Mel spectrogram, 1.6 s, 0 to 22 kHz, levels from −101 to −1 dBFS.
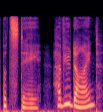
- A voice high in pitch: Yes, high, 210 Hz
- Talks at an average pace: Yes, average, 155 wpm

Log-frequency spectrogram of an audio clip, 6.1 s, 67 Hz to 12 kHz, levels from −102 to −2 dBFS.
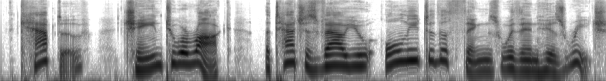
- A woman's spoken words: No, male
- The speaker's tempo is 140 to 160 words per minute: Yes, average, 150 wpm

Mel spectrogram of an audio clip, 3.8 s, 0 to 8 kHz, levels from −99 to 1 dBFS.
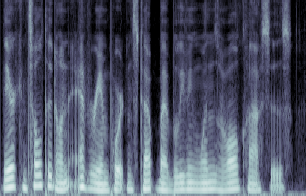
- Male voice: Yes, male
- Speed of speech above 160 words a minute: Yes, fast, 205 wpm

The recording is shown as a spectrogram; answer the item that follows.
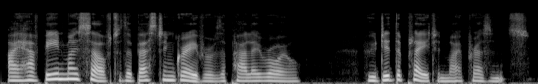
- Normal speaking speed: No, fast, 210 wpm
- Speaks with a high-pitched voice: No, medium, 175 Hz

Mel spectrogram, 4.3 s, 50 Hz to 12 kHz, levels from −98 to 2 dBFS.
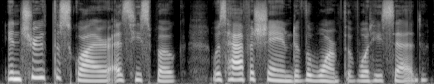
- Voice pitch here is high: Yes, high, 215 Hz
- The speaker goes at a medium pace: No, fast, 235 wpm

